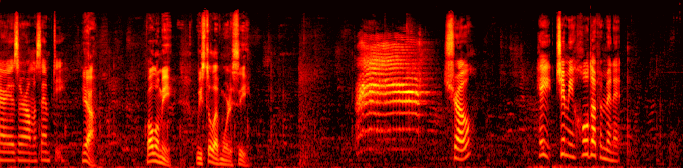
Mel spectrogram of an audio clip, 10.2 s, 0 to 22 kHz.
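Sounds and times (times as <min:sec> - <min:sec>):
speech: 0:00.0 - 0:01.6, 0:02.2 - 0:03.8, 0:06.7 - 0:07.2, 0:08.0 - 0:09.4
cat meowing: 0:05.3 - 0:06.6.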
